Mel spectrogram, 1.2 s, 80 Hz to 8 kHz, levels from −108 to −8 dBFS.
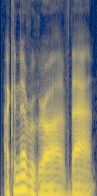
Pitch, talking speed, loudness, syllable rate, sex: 100 Hz, 345 wpm, -15 LUFS, 7.2 syllables/s, male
